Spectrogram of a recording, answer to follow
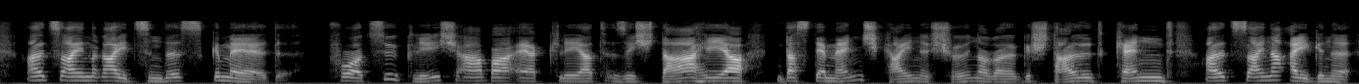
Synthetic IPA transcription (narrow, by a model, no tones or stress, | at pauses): ʔalsaɪnʁaɪt͡sn̩dəsɡ̥əmɛːldə | foːɐt͡syːklɪçʔaːbɐʔɛɐkʰlɛːɐtzɪçd̥aːɦeːɐd̥asd̥eːɐmɛnʃkʰa̰ɪnəʃøːnəʁəɡəʃtʰa̰ltkʰɛntʔalsz̥aɪnəʔaɪɡənə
